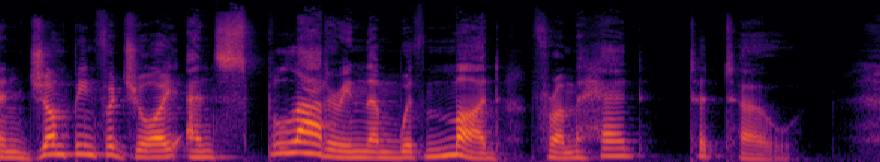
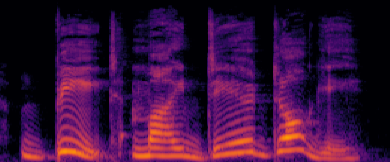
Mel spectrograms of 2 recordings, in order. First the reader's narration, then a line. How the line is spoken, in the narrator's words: exclaimed Jamie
